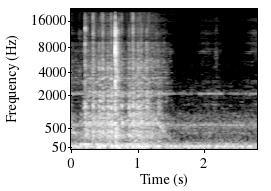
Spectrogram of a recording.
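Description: A sewing machine backstitches at the start of a seam on a quilting project, a fast, steady mechanical whir of needle strokes for about a second and a half before stopping, leaving quiet room hum.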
